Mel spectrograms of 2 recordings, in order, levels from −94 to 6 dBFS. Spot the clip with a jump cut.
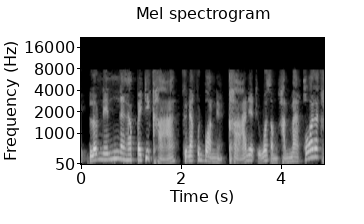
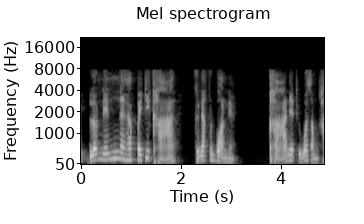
first; 2 cuts; at 1.9 s, 2.9 s

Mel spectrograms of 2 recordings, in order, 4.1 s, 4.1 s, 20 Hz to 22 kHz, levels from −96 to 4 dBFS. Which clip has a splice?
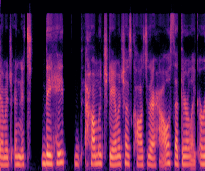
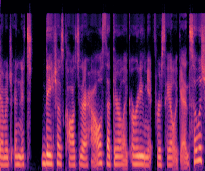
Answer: second; 2 cuts; at 1.1 s, 2.9 s

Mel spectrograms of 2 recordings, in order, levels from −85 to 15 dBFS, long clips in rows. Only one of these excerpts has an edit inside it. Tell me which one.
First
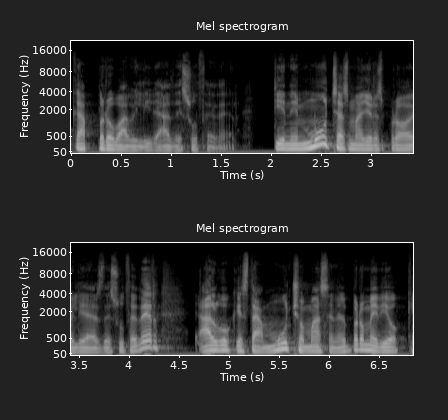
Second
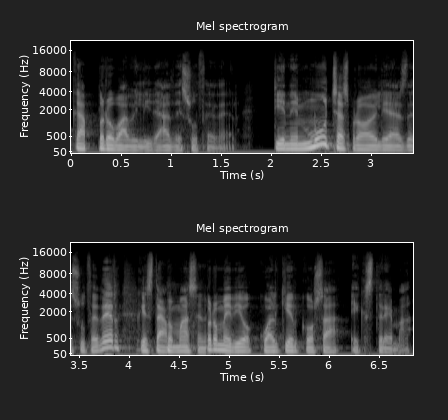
second; 5 cuts; at 2.8 s, 4.1 s, 4.4 s, 4.8 s, 5.3 s

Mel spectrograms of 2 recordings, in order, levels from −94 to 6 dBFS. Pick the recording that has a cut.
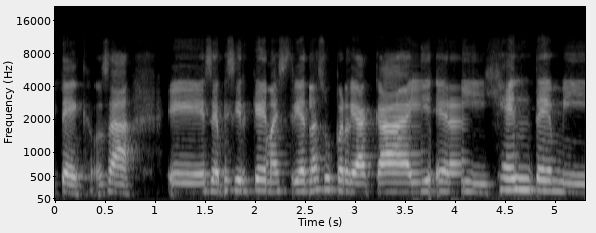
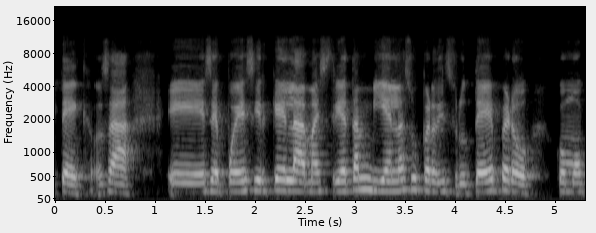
first; 4 cuts; at 1.7 s, 2.1 s, 2.5 s, 3.0 s

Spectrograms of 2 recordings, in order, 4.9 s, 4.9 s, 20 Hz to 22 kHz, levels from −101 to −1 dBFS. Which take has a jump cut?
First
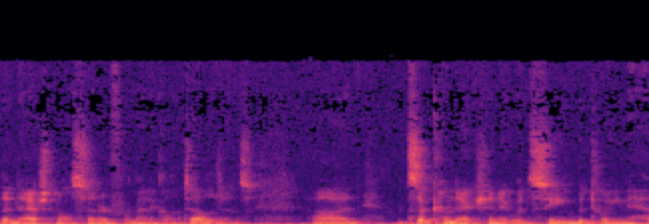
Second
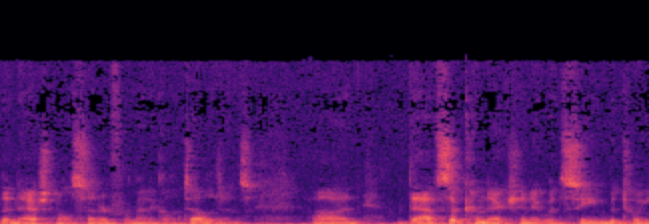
first; 1 cut; at 3.1 s

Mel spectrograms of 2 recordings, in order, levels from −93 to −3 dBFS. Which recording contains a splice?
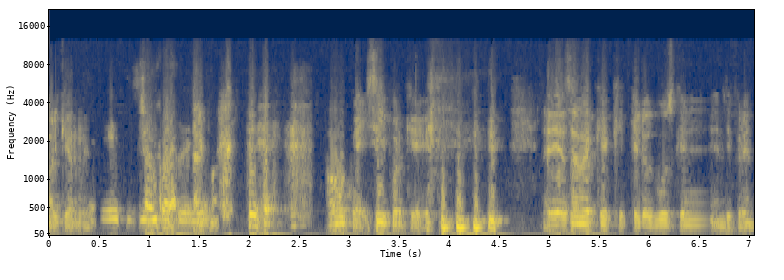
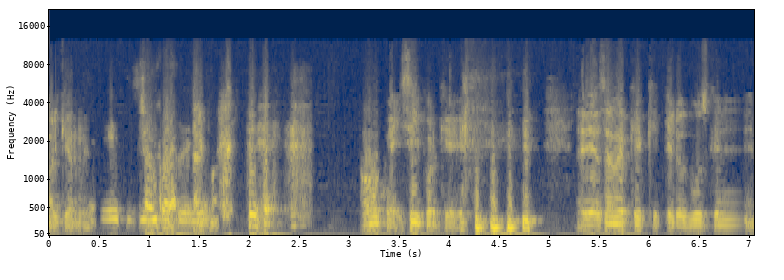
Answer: first; 1 cut; at 2.7 s

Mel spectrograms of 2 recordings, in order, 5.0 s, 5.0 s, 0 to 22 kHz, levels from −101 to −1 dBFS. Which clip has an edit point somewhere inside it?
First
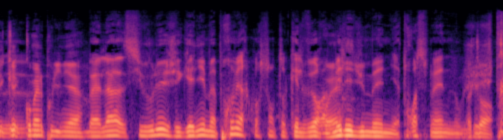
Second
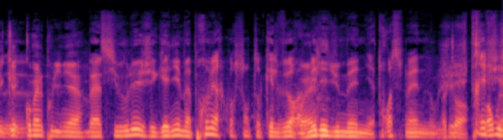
second; 1 cut; at 1.0 s

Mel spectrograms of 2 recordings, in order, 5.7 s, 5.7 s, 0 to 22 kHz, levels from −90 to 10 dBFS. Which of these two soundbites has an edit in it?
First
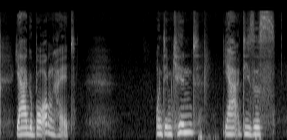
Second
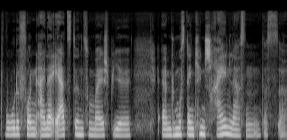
first; 1 cut; at 4.3 s

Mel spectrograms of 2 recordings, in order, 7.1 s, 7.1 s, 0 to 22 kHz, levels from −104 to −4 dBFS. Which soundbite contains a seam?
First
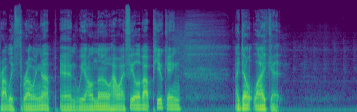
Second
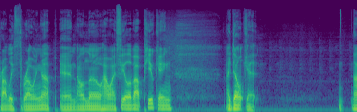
second; 2 cuts; at 1.5 s, 4.9 s

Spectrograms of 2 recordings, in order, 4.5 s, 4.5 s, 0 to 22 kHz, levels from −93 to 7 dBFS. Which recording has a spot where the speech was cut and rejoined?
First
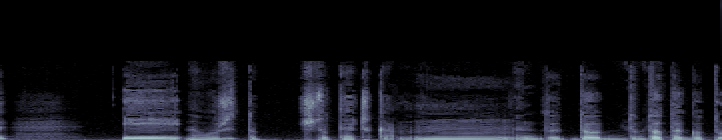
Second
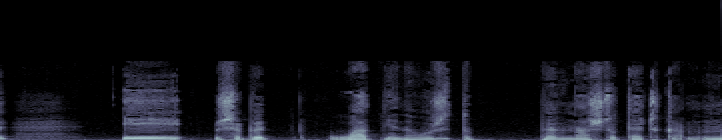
first; 3 cuts; at 1.2 s, 1.9 s, 3.2 s

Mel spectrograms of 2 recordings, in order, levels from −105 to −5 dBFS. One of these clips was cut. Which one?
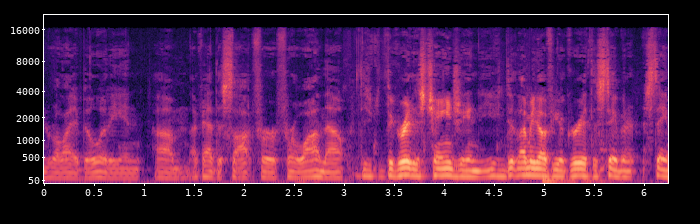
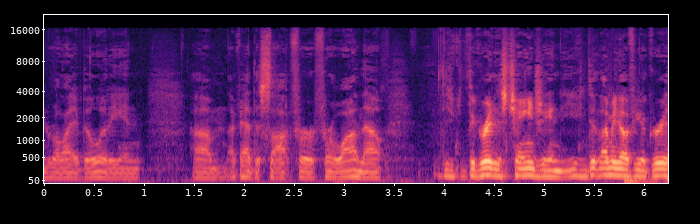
first; 2 cuts; at 1.0 s, 3.1 s

